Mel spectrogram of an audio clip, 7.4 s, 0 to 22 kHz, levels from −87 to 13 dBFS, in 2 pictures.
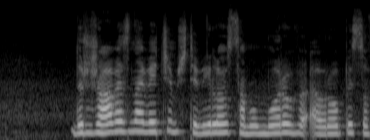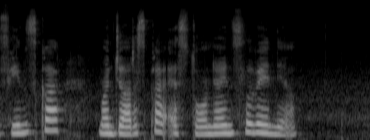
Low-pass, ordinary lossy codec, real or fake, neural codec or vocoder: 19.8 kHz; none; real; none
